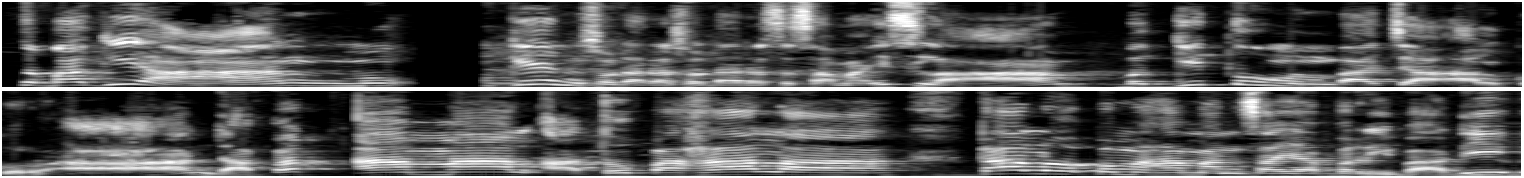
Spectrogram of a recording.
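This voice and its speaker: Lively high-voiced man over faint music. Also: slight background noise. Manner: eager to interject, says he will rebut, polite. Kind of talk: debate over a call.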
